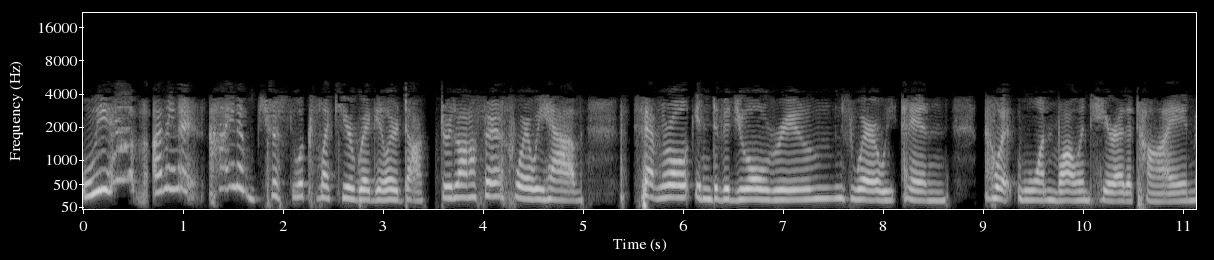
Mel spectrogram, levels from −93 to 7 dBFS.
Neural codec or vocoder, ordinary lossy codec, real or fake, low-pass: codec, 24 kHz, 0.9 kbps, WavTokenizer, small release; MP3, 24 kbps; fake; 5.4 kHz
